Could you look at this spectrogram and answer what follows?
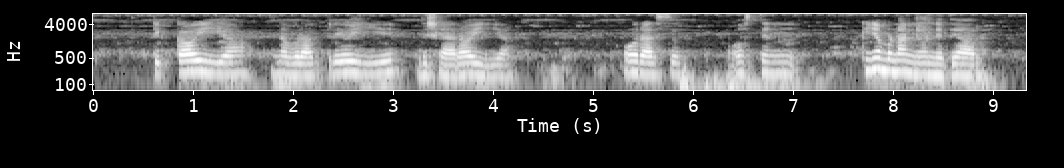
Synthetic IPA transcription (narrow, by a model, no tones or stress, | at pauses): ʈɪkːaːɦoːijaːnəʋɾaːt̪ɾeːɦoːiːjeːd̪əʃaːɾaːɦoːiːjaː | oːɾəs | ʊ̰st̪en | kɪjãːbənaːneːõːneːt̪ɪjaːɾ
